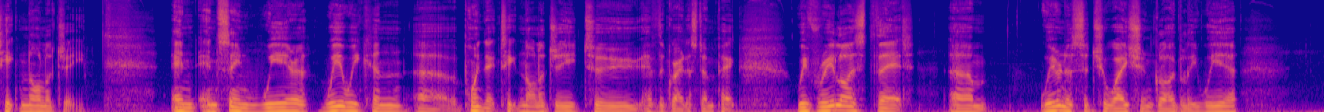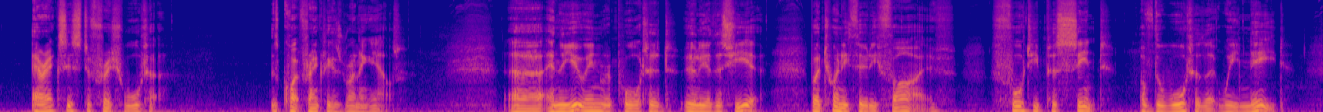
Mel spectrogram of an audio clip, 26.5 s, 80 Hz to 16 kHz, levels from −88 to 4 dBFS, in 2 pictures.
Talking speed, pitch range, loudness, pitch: 125 wpm, 100-120 Hz, -26 LUFS, 105 Hz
